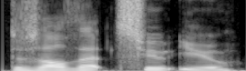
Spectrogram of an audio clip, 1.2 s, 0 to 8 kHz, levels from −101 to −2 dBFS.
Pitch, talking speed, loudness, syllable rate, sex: 145 Hz, 245 wpm, -17 LUFS, 4.2 syllables/s, male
